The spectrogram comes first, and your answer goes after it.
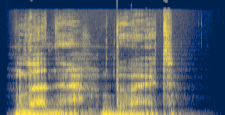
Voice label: chatter negative; visor; respawn

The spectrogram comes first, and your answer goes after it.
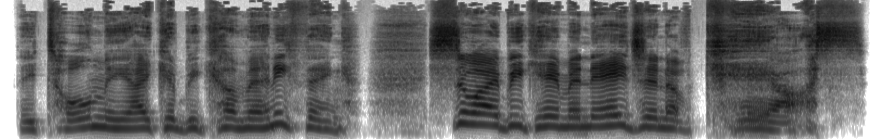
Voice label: chatter neutral; slash

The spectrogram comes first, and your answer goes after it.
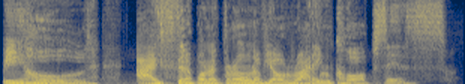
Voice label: chatter positive; frag

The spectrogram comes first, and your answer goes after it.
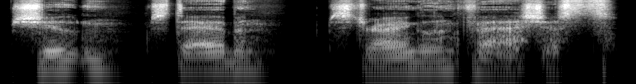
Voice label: menu chatter; bj blazkowicz; frag

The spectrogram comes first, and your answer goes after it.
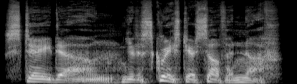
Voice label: chatter positive; ranger; frag

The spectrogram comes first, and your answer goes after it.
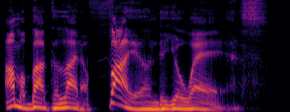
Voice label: chatter positive; keel; frag

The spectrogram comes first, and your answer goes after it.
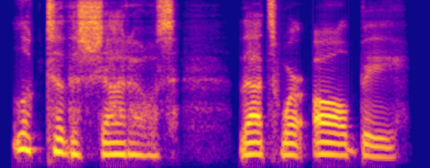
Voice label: chatter neutral; nyx

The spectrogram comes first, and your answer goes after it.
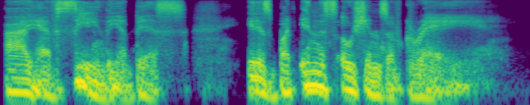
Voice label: chatter neutral

